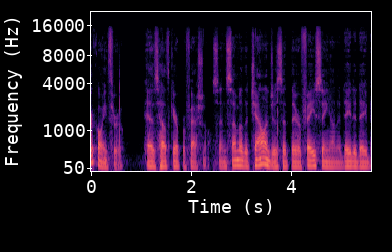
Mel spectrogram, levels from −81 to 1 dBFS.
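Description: A sudden voltage spike, likely from a plug, switch, static discharge or driver glitch, was added to the signal path twice, producing a loud pop each time. The first runs from 0.57 to 0.60 s and the second from 3.73 to 3.75 s. Each is a single sharp transient about 10 dB above the surrounding audio, lasting around 20 ms, and the sound continues unbroken underneath.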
